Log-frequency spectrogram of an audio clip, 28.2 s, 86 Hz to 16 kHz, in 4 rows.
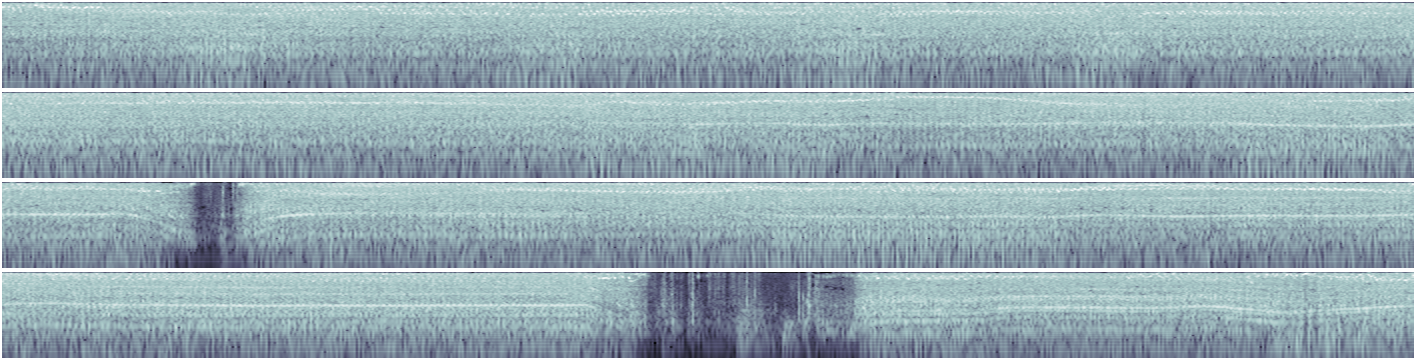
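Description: Power drill running under load, boring a 400 mm bit down into a concrete footing. The motor whine wavers in pitch, and the drill stops briefly near the middle and again for about a second near the end.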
